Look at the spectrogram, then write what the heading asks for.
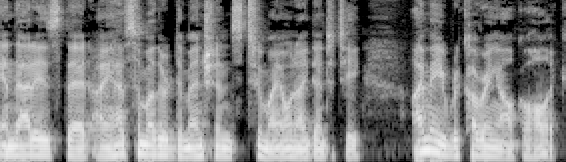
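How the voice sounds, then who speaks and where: At a fairly quick pace, a man talks in a plain, everyday voice, fairly low in pitch and very even in loudness. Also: ordinary pitch variation. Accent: American. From Iran, raised partly in California. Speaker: podcast co-host. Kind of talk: casual chat.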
